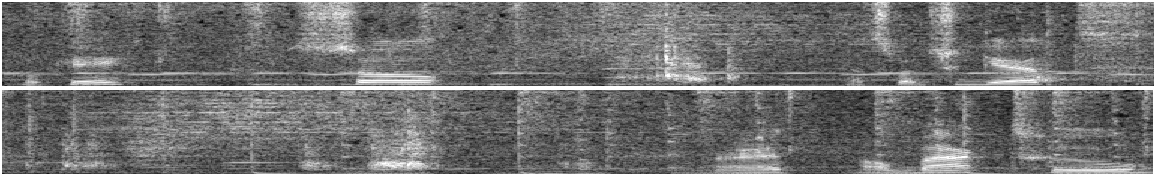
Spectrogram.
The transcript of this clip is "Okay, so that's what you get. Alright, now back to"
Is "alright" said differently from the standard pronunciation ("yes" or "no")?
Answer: yes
